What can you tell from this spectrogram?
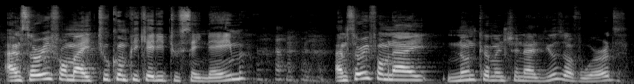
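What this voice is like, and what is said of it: French accent. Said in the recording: “I am French... I'm sorry for my French boy accent.”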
